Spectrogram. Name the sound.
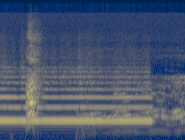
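dog howling and barking in a played clip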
